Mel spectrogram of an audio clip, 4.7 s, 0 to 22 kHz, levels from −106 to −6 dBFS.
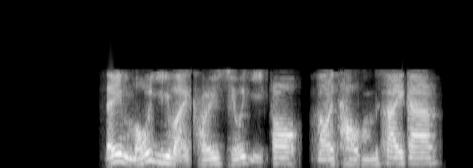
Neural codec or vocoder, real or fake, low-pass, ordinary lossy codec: codec, 44.1 kHz, 3.4 kbps, Pupu-Codec; fake; 7.2 kHz; AAC, 16 kbps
